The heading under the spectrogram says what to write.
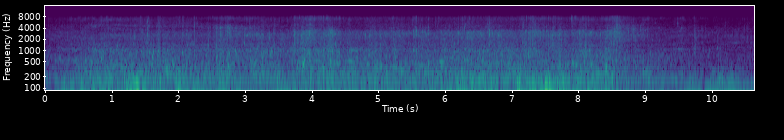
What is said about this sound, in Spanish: el bello mar, el bello sonido del mar desde un pequeño muellecito en el barrio Lleras.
